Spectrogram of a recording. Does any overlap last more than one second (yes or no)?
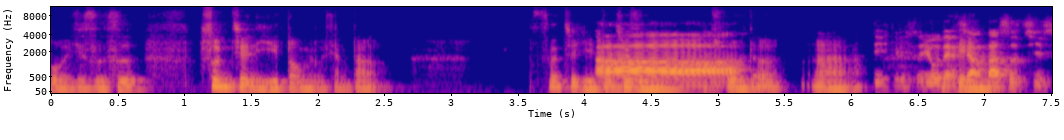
yes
